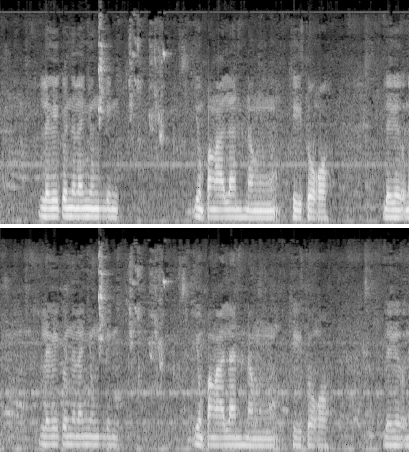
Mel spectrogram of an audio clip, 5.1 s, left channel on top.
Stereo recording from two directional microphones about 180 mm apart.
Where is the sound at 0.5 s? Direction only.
20° left (ahead or behind).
